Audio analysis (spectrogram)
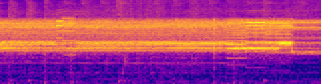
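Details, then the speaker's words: Maytag washer interface control board at power-on: a loud, steady, high-pitched buzz that then drops away as the interface cuts out. "y si nosotros intentamos prender esta tarjeta interfaz enciende pero se produce un sonido enteramente desagradable todo el tiempo"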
